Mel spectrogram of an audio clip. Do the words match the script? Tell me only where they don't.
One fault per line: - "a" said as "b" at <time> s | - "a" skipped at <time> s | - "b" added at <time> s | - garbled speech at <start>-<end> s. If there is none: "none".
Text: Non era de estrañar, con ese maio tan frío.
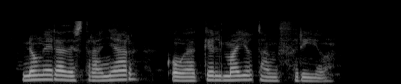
- "ese" said as "aquel" at 1.9 s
